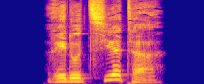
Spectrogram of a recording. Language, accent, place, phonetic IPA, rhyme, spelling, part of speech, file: German, Germany, Berlin, [ʁeduˈt͡siːɐ̯tɐ], -iːɐ̯tɐ, reduzierter, adjective, De-reduzierter.ogg
- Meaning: inflection of reduziert: 1. strong/mixed nominative masculine singular 2. strong genitive/dative feminine singular 3. strong genitive plural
